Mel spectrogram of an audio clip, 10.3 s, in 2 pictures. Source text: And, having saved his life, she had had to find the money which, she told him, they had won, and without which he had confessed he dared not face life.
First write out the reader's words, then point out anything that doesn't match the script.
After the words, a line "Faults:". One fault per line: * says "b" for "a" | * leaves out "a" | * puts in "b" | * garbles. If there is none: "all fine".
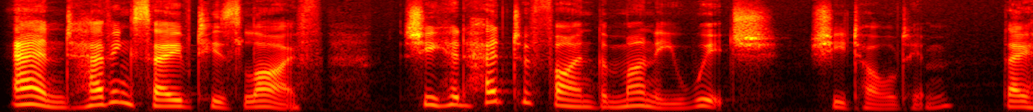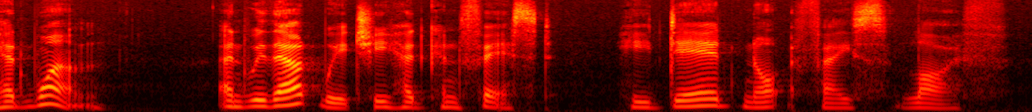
And, having saved his life, she had had to find the money which, she told him, they had won, and without which he had confessed he dared not face life.
Faults:
all fine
